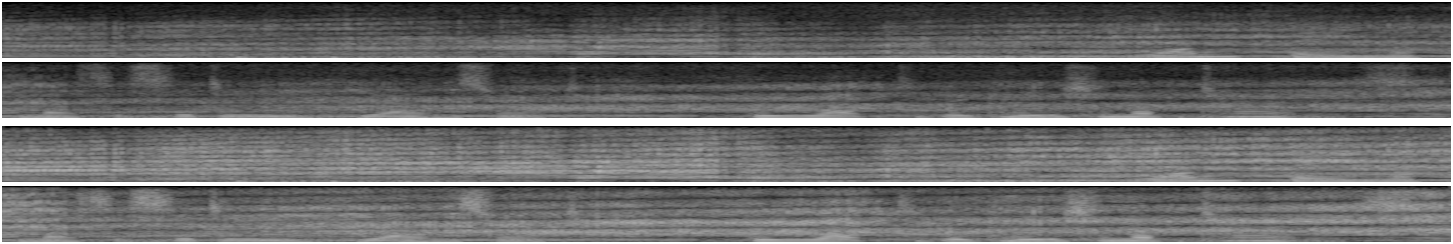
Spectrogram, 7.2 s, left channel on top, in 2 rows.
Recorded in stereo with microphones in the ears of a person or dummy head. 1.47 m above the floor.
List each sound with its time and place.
0.0 s a motorcycle: 55° right (ahead or behind); by 7.3 s 85° right
2.8 s a woman speaking: 35° right (ahead or behind)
